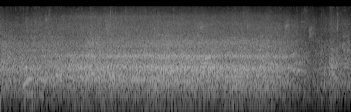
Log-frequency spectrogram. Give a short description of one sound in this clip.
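A train rolls along a platform with a steady rumble.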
